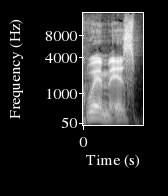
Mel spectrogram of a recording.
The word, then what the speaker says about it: Sequim: Squim. It's spelled S-E-Q-U-I-M, but then there is a pronunciation in brackets afterwards.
